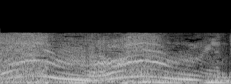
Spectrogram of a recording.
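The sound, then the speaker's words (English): A voice imitates a loud car engine revving without a muffler, like the Fast and the Furious-style cars driven by kids, the pitch climbing and dropping in a couple of waves for about two seconds, continuous with no other talk. “Because not only were there all those cars like the 57 Chevys and I guess, and all the kids that are there with the Fast and the Furious cars, no mufflers, so all you're hearing all hours of the day and night is just that.”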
